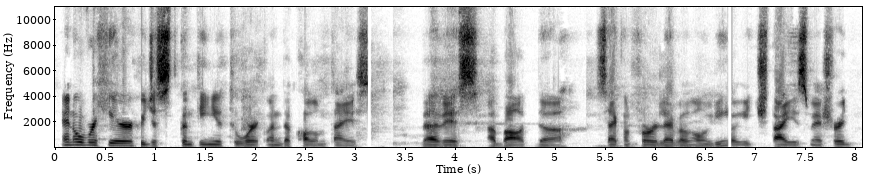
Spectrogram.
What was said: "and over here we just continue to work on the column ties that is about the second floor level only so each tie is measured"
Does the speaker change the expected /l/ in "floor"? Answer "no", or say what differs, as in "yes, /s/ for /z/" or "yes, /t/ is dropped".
yes, /l/ is dropped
